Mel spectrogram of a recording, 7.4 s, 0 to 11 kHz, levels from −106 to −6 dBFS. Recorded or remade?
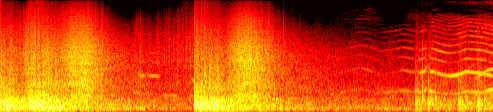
recorded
